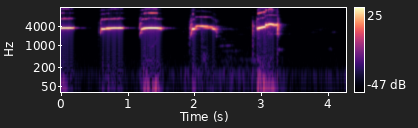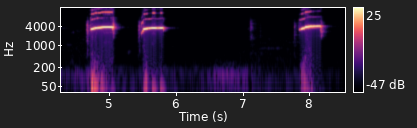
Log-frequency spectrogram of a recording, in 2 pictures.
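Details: Red-cheeked parrot (Geoffroyus geoffroyi) giving a call said to stir other parrots into noisy calling: loud, shrill, harmonic 'klee' notes, mostly in quick runs of two or three, with a pause before a final burst. Background otherwise quiet.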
